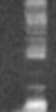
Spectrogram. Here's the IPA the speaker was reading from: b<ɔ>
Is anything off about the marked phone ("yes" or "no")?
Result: no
